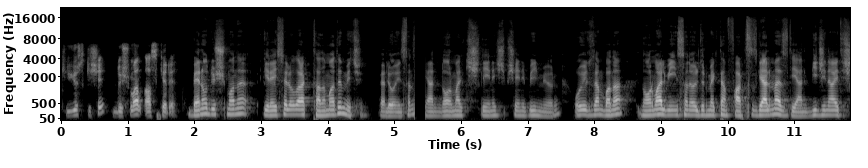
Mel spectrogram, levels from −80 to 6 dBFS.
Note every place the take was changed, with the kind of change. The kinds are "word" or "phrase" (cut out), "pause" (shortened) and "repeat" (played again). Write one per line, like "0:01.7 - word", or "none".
0:04.9 - phrase

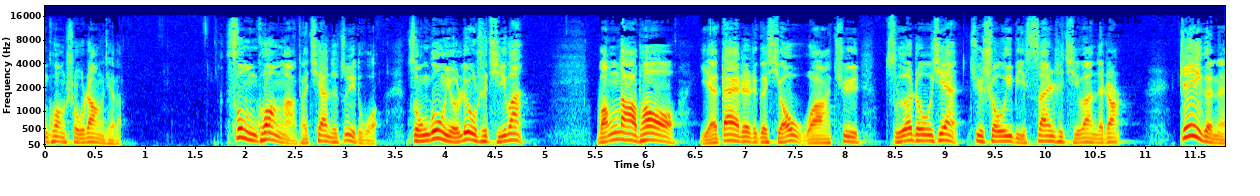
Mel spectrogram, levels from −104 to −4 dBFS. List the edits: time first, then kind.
none

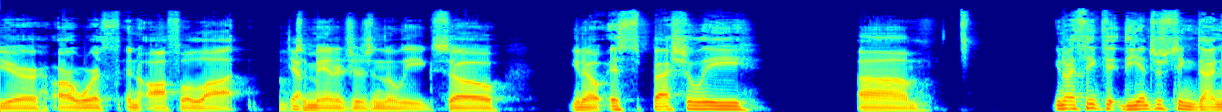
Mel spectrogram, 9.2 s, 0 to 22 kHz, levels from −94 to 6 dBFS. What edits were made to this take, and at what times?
0:02.1 - word

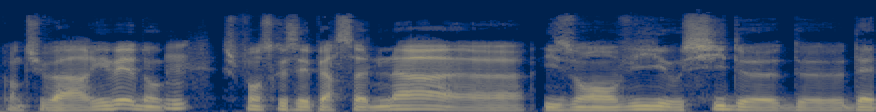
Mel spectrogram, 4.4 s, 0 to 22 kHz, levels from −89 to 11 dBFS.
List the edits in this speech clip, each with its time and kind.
0:01.0 - pause
0:02.7 - pause

